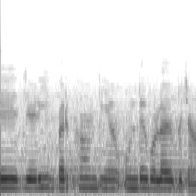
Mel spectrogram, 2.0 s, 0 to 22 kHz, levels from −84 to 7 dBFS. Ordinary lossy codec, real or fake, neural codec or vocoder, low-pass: none; fake; codec, 16 kHz, 8 kbps, FunCodec, trained on Chinese and English, 25 frames a second; none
